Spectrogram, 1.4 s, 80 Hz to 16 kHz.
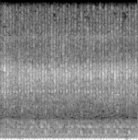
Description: I need to know if you agree. Lifter tick on the Evo 8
